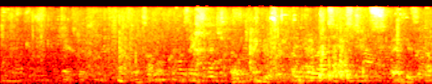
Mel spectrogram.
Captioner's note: background chatter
